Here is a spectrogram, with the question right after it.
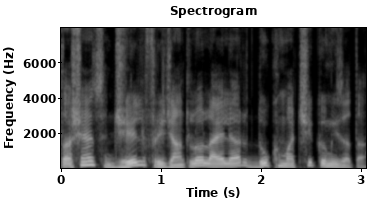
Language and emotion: Goan Konkani, neutral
